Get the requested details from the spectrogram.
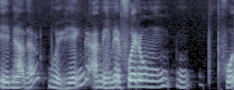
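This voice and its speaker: With vocal fry and a dark, mellow tone, a woman talks at a medium pitch and a very slow pace. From Cantabria, Spain. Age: 80s+. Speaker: seamstress. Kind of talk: oral history interview answer.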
